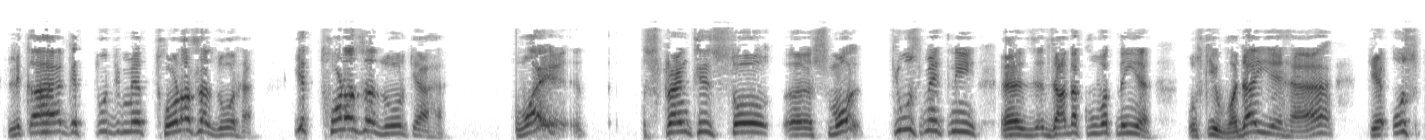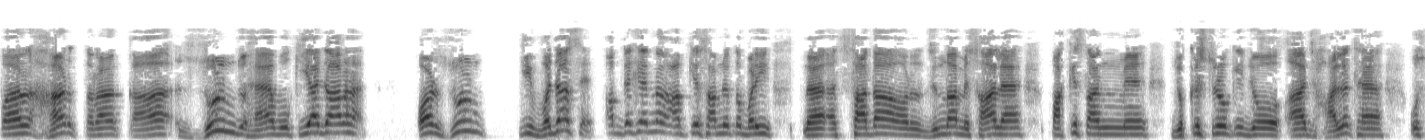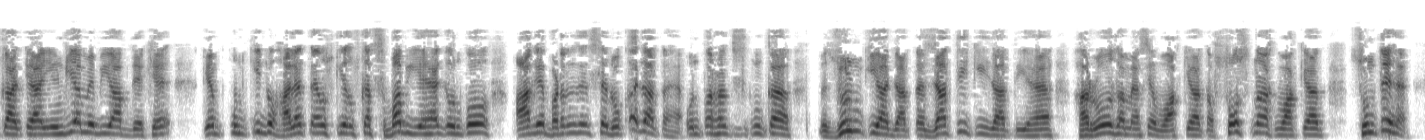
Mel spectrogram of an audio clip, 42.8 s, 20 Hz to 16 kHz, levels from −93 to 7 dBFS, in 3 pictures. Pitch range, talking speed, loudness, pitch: 175-235 Hz, 165 wpm, -21 LUFS, 200 Hz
